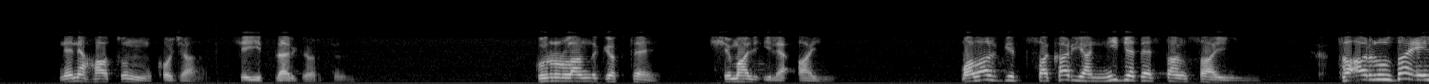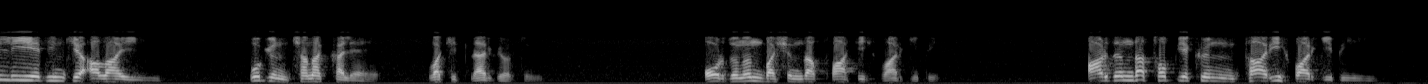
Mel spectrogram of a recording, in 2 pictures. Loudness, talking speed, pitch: -24 LUFS, 65 wpm, 140 Hz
